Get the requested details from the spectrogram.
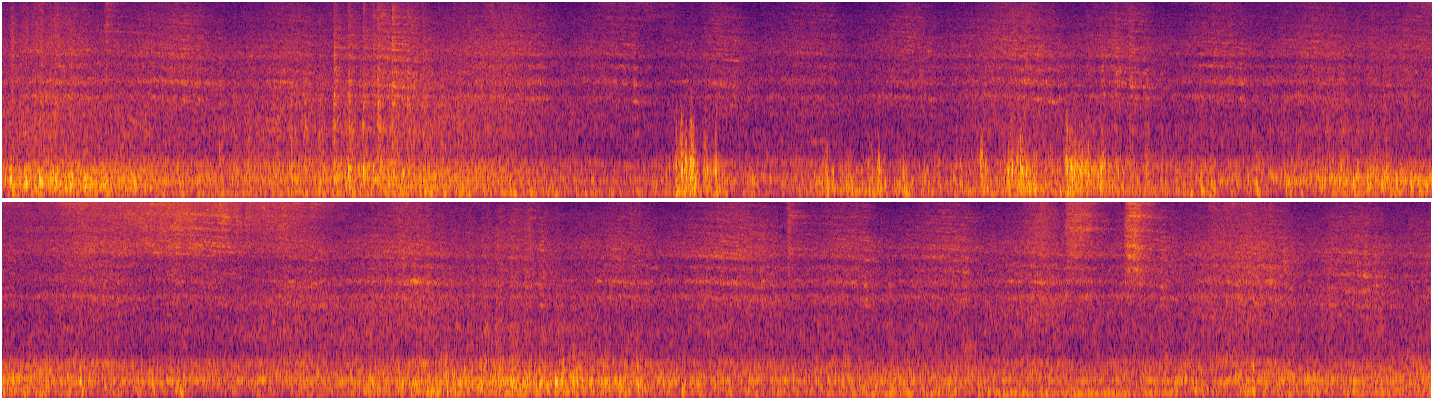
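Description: A long freight train rumbles steadily past close by.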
